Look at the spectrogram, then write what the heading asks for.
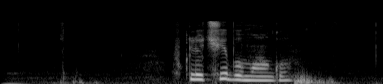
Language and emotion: Russian, sad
